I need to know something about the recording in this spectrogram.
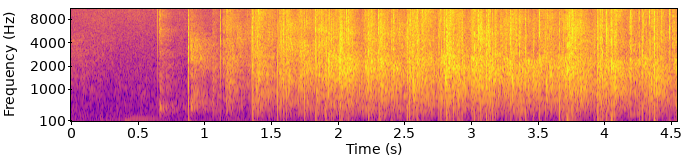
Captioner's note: applause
